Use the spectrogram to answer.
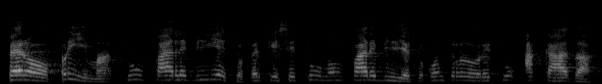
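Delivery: loud, simplified foreigner-talk; mock broken Italian. Milanese local gives directions to the immigrant, loud mock foreigner-talk. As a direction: bark directions in baby Italian.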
